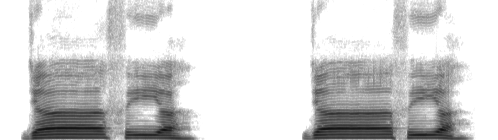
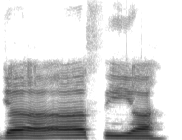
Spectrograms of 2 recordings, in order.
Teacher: tak marbutoh kalau diberhentikan menjadi huruf ha sukun, ya. Jadi tidak berbunyi tan, tapi haknya hak sukun atau hak mati.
